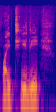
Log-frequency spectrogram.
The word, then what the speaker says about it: Waititi: One of the people who won an Oscar was Taika Waititi, I think it's pronounced Waititi, who made that Jojo Dancer, Jojo Rabbit, which was a comedy about the Nazis.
